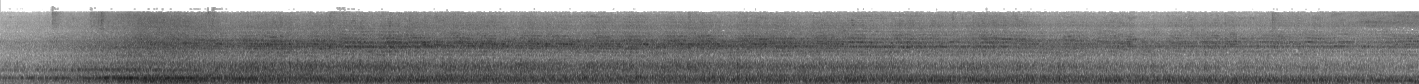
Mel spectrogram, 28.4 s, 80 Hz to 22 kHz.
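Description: Rajdhani Express hauled by a WAP7 electric locomotive passing through a station at speed. Steady loud rush of wheels on rail with a high hiss, building over the first two to three seconds as the locomotive arrives, then holding as the coaches run by.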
